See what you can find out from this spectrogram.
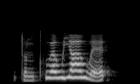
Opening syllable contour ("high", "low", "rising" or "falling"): low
